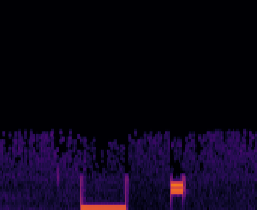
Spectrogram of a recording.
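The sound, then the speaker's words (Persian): Electronic phone-line tones after a listener's call to a radio program drops: a steady low tone lasting about a third of a second, then a brief higher two-pitch beep after a short pause, fairly loud. “بله، شنونده ما قطع شد تلفنشون.”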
